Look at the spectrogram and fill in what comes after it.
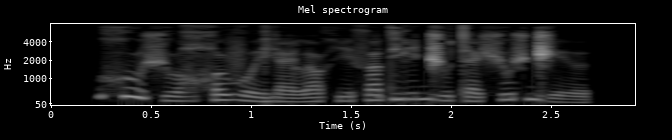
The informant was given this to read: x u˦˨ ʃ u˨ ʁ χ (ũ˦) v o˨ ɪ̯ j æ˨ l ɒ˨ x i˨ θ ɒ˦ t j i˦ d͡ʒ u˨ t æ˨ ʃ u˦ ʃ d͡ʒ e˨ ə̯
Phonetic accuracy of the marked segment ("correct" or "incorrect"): incorrect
